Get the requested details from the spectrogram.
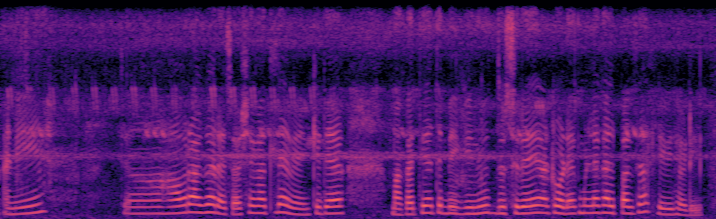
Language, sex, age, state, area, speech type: Goan Konkani, female, 18-30, Goa, rural, spontaneous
